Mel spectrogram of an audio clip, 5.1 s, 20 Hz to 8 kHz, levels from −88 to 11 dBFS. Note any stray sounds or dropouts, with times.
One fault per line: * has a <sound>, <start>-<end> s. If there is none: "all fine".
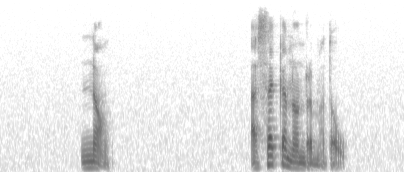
all fine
